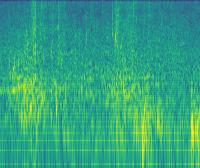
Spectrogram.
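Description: Water lapping and sloshing in the shallows, a steady low rush with wind on the microphone.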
